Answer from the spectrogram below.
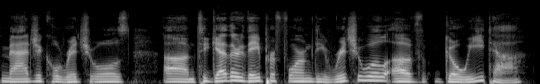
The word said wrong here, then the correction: Goetia: I think I'm saying that right. This refers to an evocation of Goetia.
